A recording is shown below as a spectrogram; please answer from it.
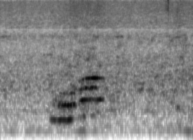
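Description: A cat gives a drawn-out meow with a couple of rising, wavering tones. It is fairly quiet and stands alone against a faint background hum.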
